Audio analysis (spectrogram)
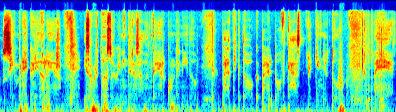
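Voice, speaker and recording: A young man from Mexico speaks entirely in a hushed whisper, leaning into a small clipped-on mic. His whisper is very bright and crisp, and it rises and falls widely in pitch. He talks in a relaxed, chatty way. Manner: soft whisper throughout. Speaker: ASMR creator. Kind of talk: whispered ASMR chat. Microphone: small mic clipped to a doll's hair.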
